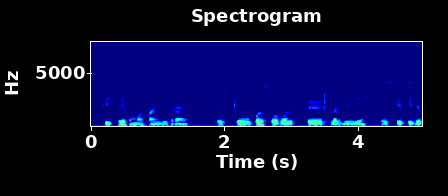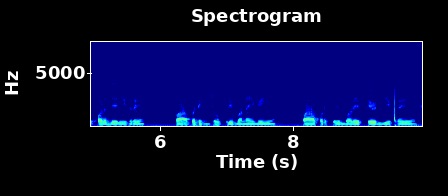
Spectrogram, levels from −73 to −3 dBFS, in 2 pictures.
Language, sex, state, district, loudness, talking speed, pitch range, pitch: Hindi, male, Maharashtra, Aurangabad, -46 LUFS, 205 wpm, 110-120 Hz, 115 Hz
